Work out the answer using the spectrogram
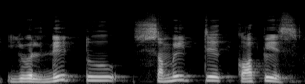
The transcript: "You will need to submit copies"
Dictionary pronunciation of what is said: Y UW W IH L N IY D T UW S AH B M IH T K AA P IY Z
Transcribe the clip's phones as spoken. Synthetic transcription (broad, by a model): Y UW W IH L N IY D T UW S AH M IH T K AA P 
